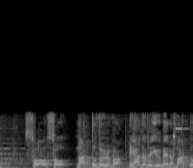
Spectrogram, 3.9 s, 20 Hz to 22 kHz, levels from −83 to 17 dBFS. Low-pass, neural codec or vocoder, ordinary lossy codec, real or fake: 7.2 kHz; none; none; real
